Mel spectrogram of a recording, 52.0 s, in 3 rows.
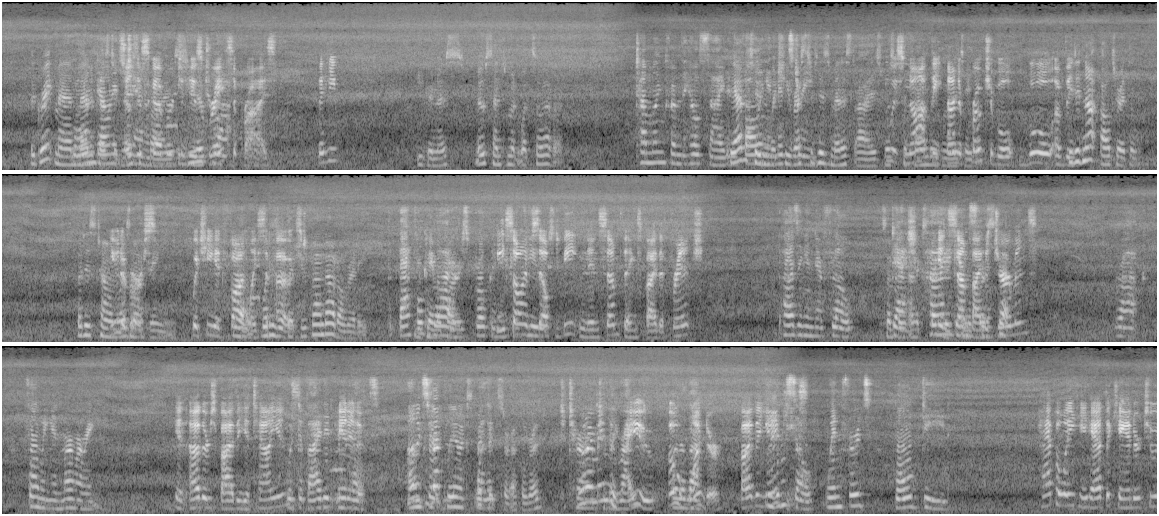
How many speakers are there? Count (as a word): three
